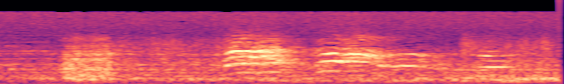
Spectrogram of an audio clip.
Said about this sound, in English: The sea got kind of choppy that night, and I was sure restless. Wind started acting up, began to rain. Looked like a storm was building.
